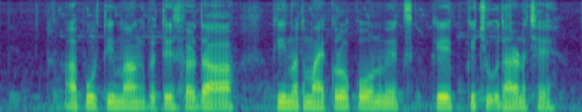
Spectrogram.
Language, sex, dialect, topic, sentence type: Maithili, male, Eastern / Thethi, banking, statement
